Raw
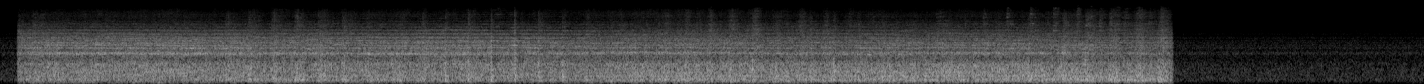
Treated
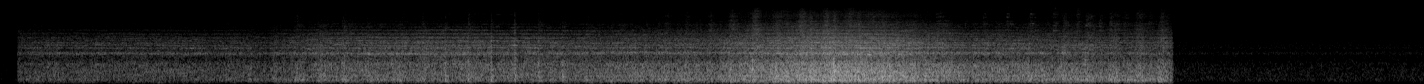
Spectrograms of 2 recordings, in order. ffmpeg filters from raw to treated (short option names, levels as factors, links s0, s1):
-af "volume=1.26,afade=t=in:st=2.65:d=0.78:silence=0.398107,afade=t=in:st=7.12:d=1.27:silence=0.251189,afade=t=out:st=8.39:d=1.21:silence=0.281838"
